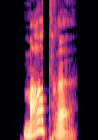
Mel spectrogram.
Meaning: inflection of martern: 1. first-person singular present 2. first/third-person singular subjunctive I 3. singular imperative
- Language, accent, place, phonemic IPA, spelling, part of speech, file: German, Germany, Berlin, /ˈmartrə/, martre, verb, De-martre.ogg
